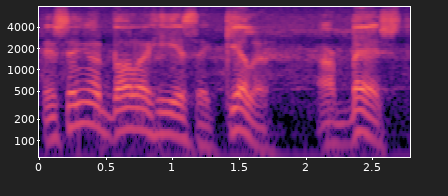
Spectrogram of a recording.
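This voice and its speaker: An actor playing a self-important, excitable police sergeant with a Mexican accent and theatrical broken English. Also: male voice, medium pitch, normal speed, lightly acted. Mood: grave, boastful. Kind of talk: 1950s radio drama acting. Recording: dull, noisy old radio recording.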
